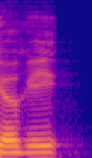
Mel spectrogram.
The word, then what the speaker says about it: Oelke: Underscore O-E-L-K-E. The L is silent because I don't take that shit.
